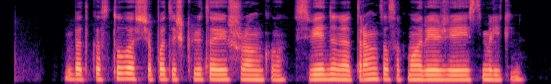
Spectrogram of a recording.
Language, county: Lithuanian, Vilnius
